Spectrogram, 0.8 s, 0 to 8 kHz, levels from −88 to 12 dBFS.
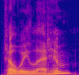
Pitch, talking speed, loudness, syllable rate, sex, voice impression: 145 Hz, 305 wpm, -15 LUFS, 6.0 syllables/s, male, very masculine, very adult-like, very middle-aged, thick, very tensed, very powerful, bright, hard, clear, slightly fluent, cool, intellectual, sincere, very calm, very mature, friendly, very reassuring, slightly unique, very wild, slightly sweet, slightly lively, kind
